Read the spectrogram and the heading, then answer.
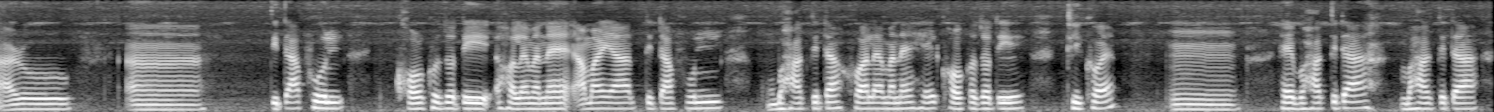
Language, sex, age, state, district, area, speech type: Assamese, male, 18-30, Assam, Golaghat, rural, spontaneous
